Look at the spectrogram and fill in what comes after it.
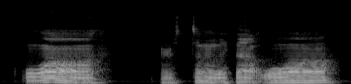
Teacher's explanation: It's like a W but without the lips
